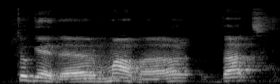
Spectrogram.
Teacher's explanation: C'est la même position de la production du son ed, sauf que j'avance un petit peu la langue et je la pince avec les incisives et on expire l'air à cet endroit pour produire the.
